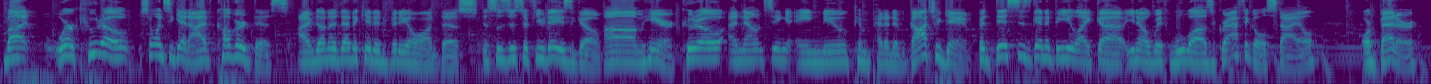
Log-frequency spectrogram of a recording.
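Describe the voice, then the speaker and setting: Man, gaming news commentary, thinks out loud, lots of fillers, a bit high-pitched, faint music behind. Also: lively intonation, moderate pace. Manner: musing, thinks aloud with fillers, reads lists out. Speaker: gaming video creator.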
